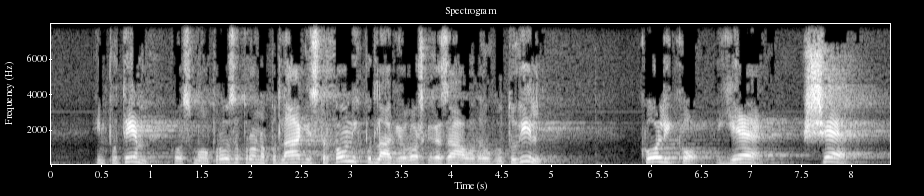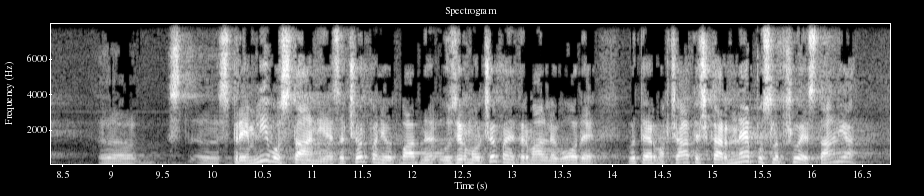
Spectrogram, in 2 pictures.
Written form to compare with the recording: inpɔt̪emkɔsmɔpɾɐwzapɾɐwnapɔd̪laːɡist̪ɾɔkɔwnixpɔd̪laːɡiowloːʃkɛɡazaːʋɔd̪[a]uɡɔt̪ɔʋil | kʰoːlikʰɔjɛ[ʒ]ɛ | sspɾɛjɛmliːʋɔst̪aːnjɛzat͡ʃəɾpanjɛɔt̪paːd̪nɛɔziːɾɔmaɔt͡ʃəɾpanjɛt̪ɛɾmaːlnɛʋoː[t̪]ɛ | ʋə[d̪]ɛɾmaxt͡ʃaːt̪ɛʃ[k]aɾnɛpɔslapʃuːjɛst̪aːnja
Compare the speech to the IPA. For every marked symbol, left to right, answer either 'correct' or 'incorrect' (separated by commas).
correct, incorrect, incorrect, incorrect, correct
